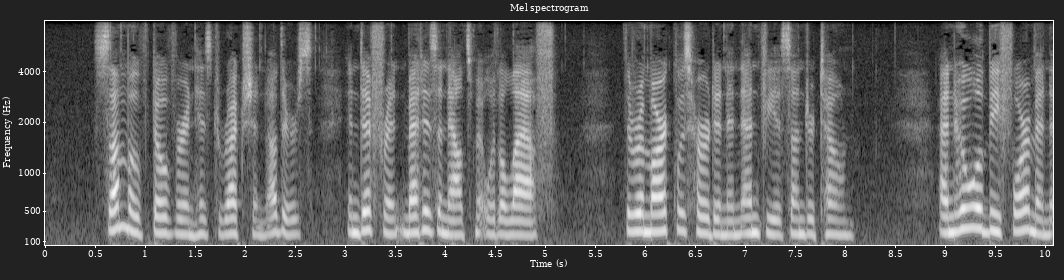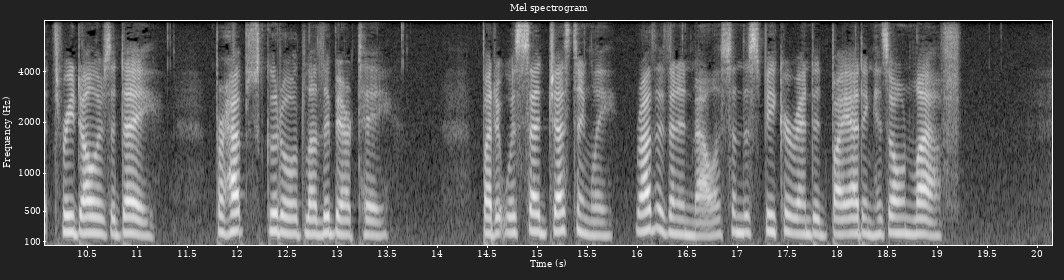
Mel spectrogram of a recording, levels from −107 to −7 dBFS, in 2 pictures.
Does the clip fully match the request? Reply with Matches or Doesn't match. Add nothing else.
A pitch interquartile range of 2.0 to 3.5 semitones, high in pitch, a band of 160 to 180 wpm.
Matches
